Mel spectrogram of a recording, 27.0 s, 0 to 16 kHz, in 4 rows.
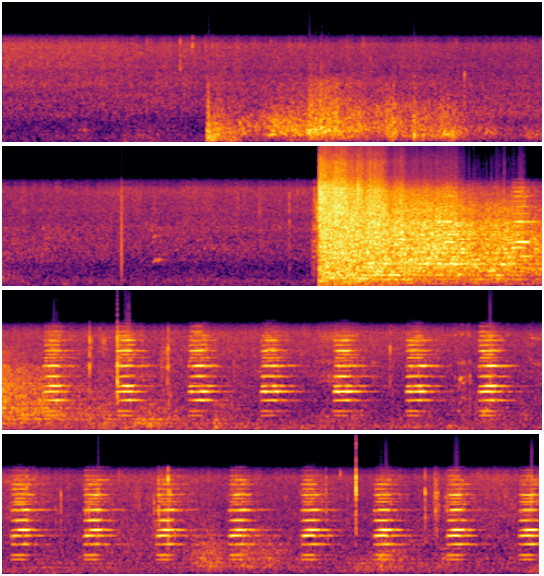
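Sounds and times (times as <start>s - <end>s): thunder rumbling: 0.0s - 26.9s
car alarm horn honks: 10.7s - 26.9s.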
